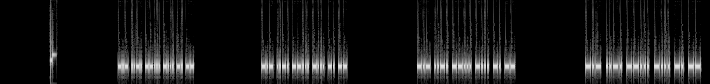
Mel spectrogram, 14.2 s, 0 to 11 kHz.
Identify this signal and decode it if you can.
Morse code, heard as a keyed tone, about 43 wpm, 700 Hz. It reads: KF7BNM KF7BNM KF7BNM KF7BNM
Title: Speed Racing - USA 2x3 Call Signs 35wpm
